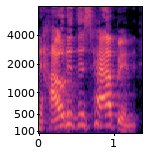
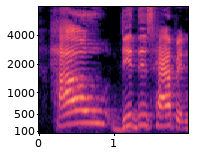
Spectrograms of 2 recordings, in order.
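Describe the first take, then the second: First: Slow, raised, wondering question; slow disbelief. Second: Higher, slower, drawn-out repeat of the question; stronger disbelief. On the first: Alone in a motel, stunned by the news coverage, slow disbelief. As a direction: ask it slowly, half dazed. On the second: Repeating it to himself at the TV, higher and slower disbelief. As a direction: push it up higher, stretching every word. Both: Retold or imitated. Watching CNN call him shooter.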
